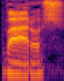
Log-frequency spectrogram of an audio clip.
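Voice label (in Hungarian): "varos" Hungarian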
